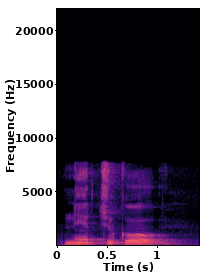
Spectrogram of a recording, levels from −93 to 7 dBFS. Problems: low volume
